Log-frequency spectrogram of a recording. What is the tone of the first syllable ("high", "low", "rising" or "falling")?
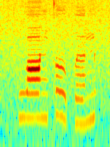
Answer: high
